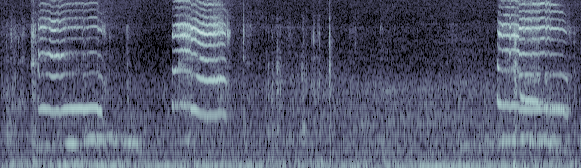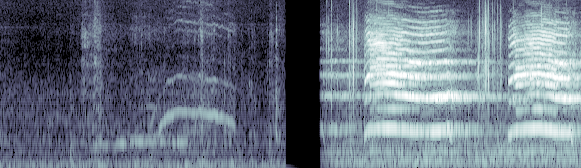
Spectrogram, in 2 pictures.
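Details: A cat meowing loudly: a run of short, wavering meows repeated every second or two, then after a brief gap a burst of much louder, overlapping, strained meows.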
